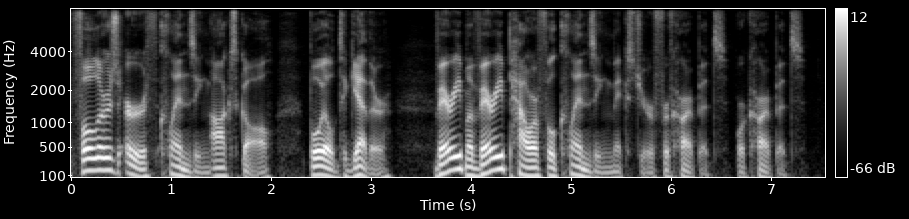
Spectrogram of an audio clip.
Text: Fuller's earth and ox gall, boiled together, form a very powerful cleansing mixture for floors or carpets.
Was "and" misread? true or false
true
